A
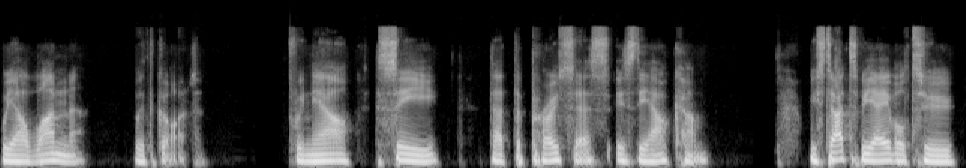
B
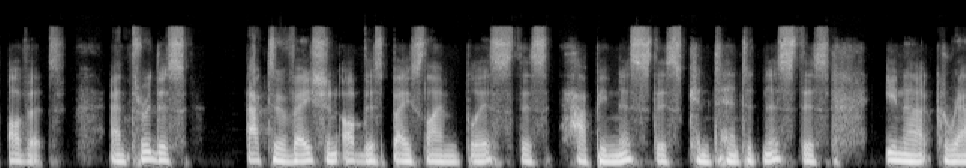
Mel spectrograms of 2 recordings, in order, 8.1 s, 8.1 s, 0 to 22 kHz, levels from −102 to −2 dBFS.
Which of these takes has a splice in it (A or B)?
A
